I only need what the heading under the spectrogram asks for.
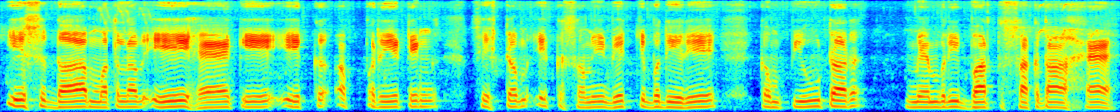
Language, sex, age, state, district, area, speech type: Punjabi, male, 60+, Punjab, Hoshiarpur, rural, read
